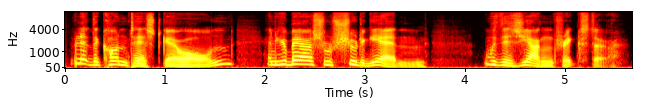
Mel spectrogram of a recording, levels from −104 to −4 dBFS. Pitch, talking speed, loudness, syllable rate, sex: 160 Hz, 150 wpm, -18 LUFS, 3.9 syllables/s, male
